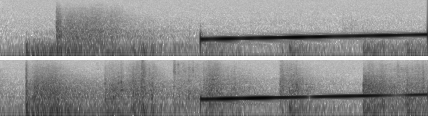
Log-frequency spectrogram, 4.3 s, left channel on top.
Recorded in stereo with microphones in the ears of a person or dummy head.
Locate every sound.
2.0 s an explosion: 30° left (ahead or behind), 0.6 m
